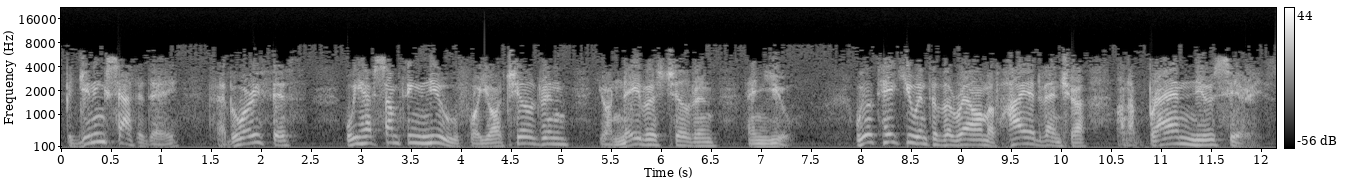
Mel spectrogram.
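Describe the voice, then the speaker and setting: A man's voice: a little high, big pitch swings, moderate pace, husky. A man announcing a scripted radio promo in a dramatic style. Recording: muffled, noisy old radio recording.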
